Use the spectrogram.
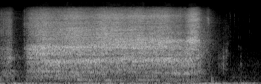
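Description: Hand sanding a wooden model oval racetrack: one continuous, close, bright scratchy rub lasting about two seconds, starting and stopping abruptly, with no talk.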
